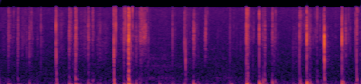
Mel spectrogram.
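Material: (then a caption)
Paper. A small kraft-paper soup sachet, held beside the microphone, is tapped rapidly with long fingernails. The sound is a quick, irregular run of dry, papery clicks and crinkly crackles, each with a soft low thump, with a few louder, sharper taps among them.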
